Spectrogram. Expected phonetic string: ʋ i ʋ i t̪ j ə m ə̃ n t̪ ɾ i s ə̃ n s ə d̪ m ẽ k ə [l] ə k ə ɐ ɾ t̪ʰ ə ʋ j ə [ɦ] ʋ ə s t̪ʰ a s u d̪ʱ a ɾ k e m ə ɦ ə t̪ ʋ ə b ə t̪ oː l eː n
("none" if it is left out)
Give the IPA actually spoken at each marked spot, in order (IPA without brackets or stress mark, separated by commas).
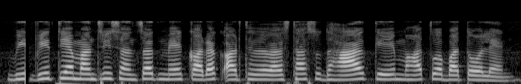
ɾ, none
